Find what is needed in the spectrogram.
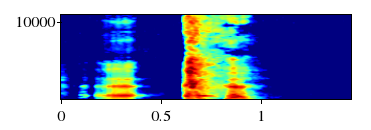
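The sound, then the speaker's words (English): A few short, harsh coughs in quick succession, one brief burst followed by a closer pair, moderately loud and otherwise alone. “shouldn't cough into that”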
